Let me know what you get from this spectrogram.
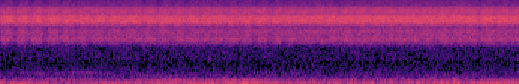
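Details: Summer chorus of cicadas, a loud sustained high buzz with quick faint pulsations, steady and continuous over a few seconds against soft low background rumble.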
